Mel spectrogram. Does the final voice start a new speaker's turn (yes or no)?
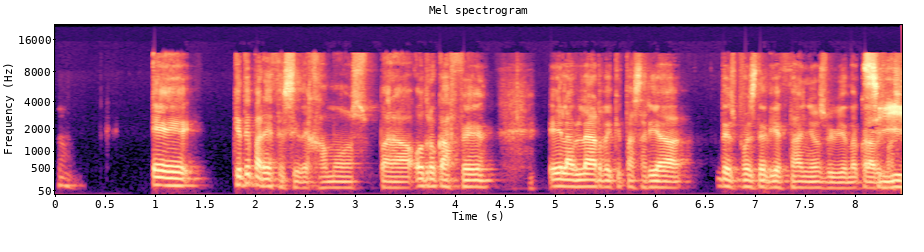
yes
